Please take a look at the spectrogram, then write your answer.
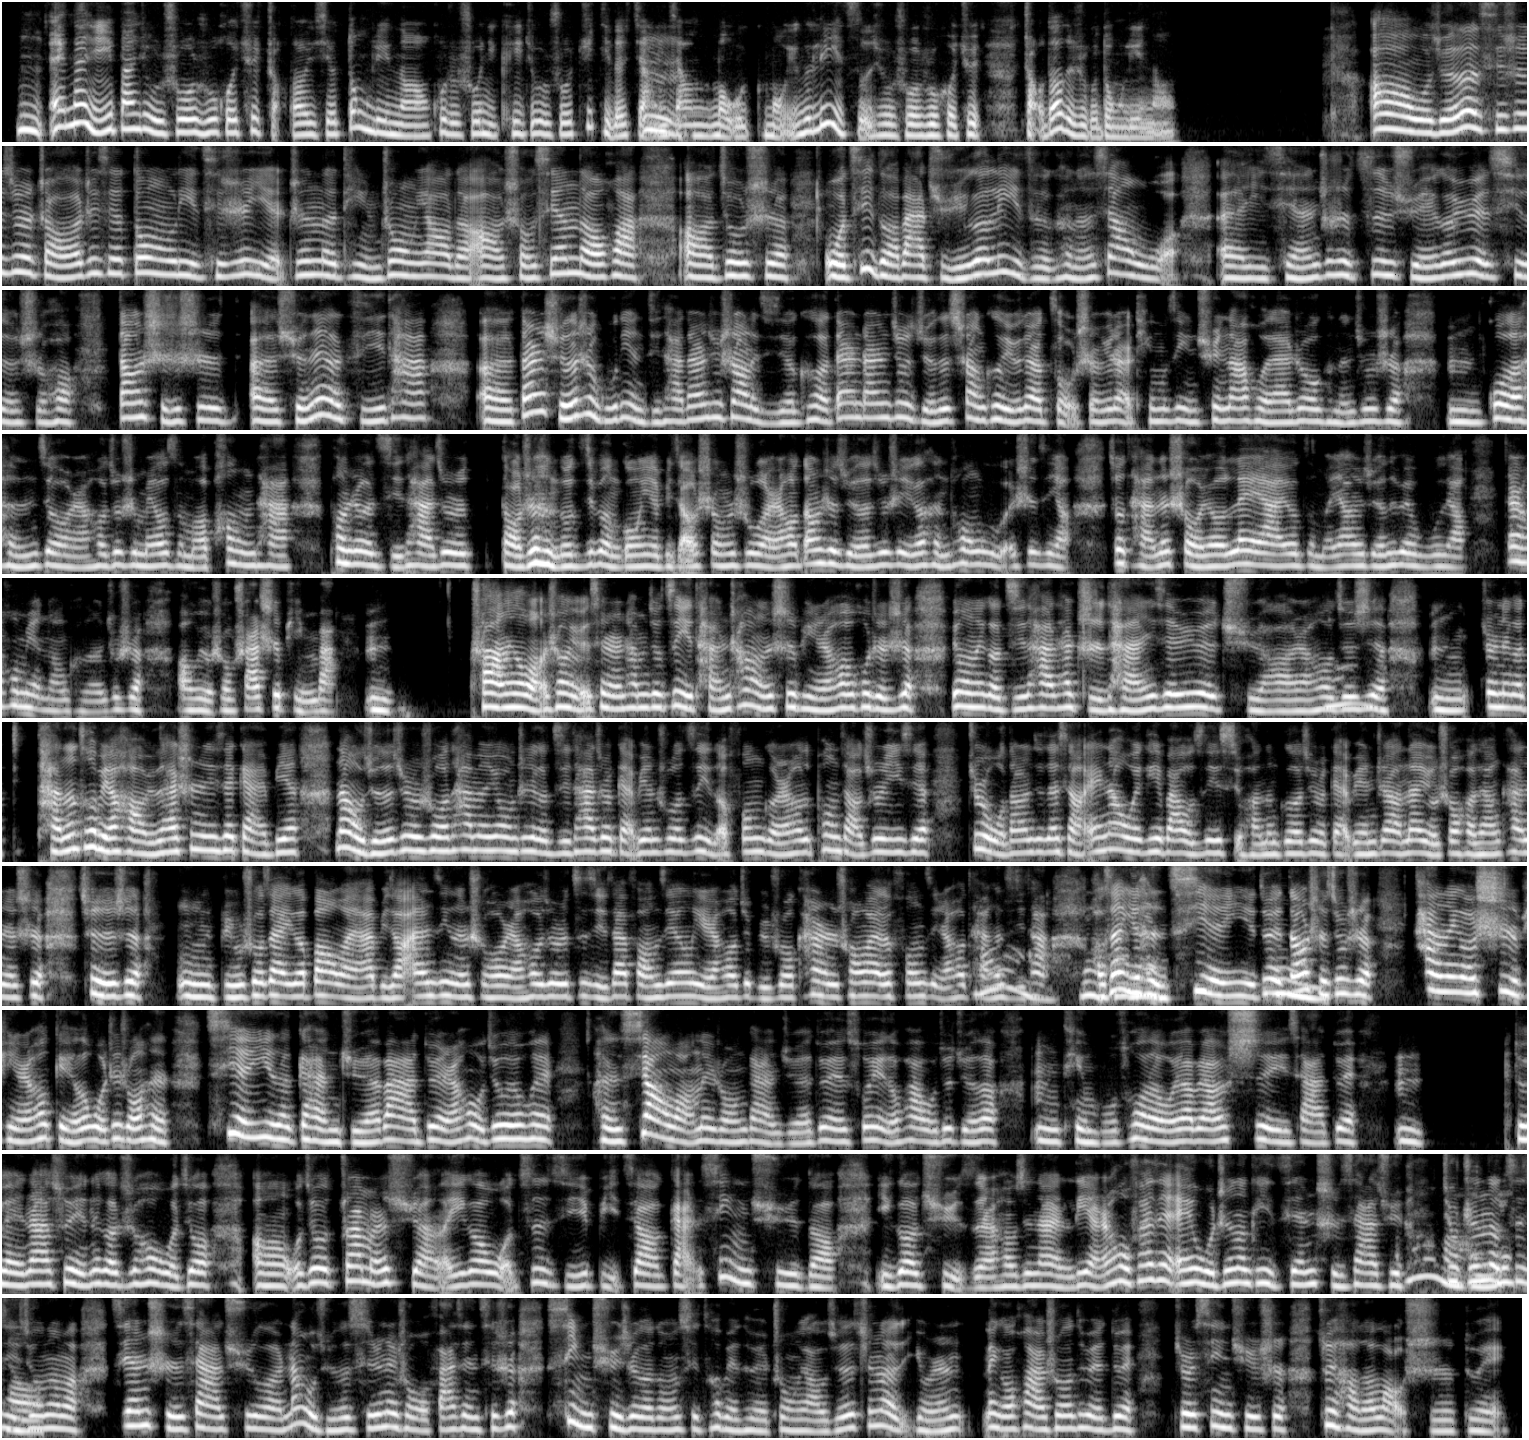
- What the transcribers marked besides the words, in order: other background noise; laughing while speaking: "致"; swallow
- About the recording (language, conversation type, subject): Chinese, podcast, 自学时如何保持动力？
